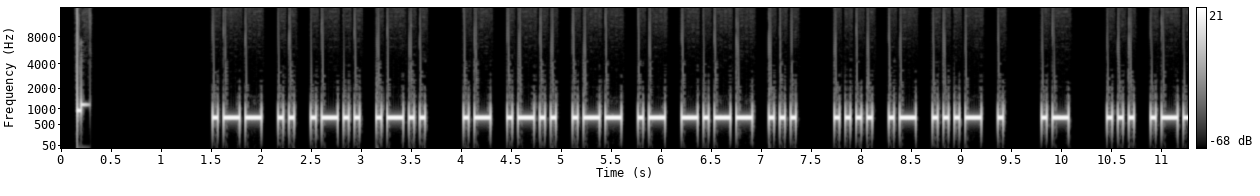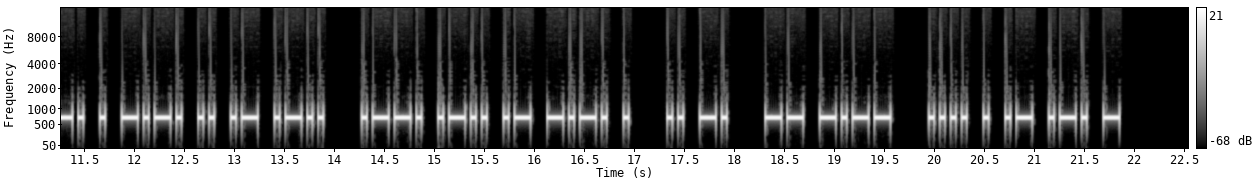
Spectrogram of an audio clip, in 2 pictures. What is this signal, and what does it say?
Morse code, heard as a keyed tone, about 22 wpm, 700 Hz. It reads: WILL ALWAYS HAVE A SPECIAL PLACE IN MY HEART
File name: Sets of 9 Words - 22wpm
